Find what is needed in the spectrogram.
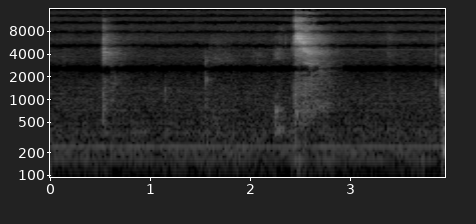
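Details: Child imitating a sneeze while being taught to cover the mouth; a short hissing burst of breath against quiet room hum: imitated sneeze.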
